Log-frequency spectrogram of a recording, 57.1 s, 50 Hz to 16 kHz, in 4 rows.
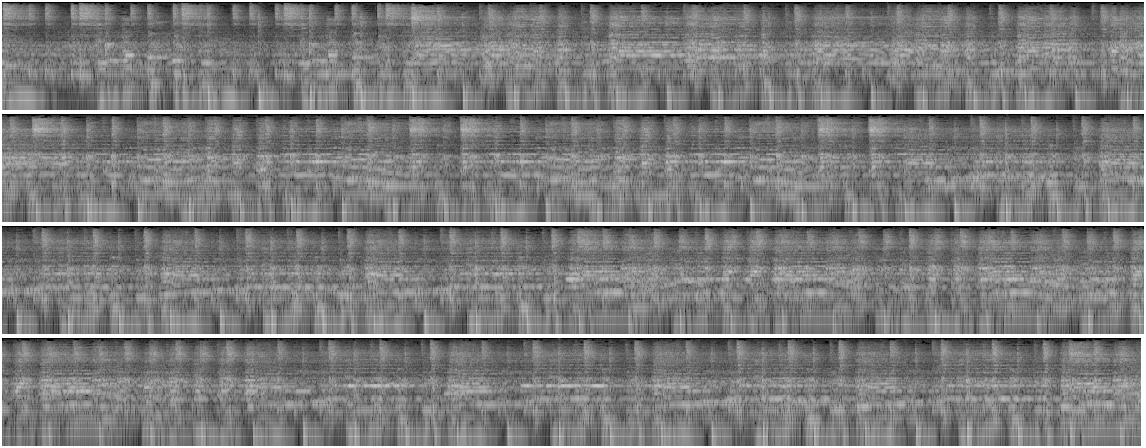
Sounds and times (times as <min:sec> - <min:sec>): Dance music: 0:00.0 - 0:57.0.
